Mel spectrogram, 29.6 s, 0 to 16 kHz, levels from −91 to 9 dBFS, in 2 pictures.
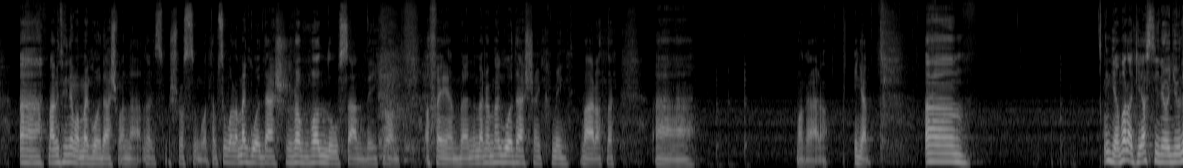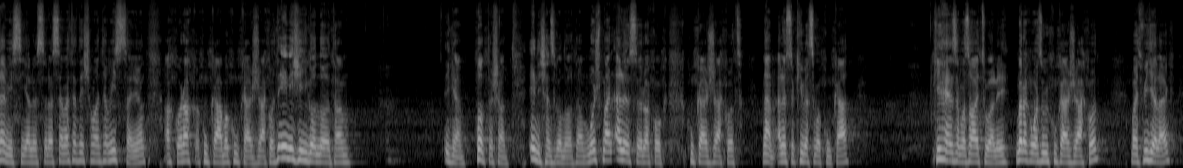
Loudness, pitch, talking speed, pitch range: -39 LUFS, 150 Hz, 155 wpm, 135-175 Hz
